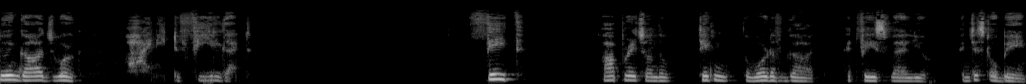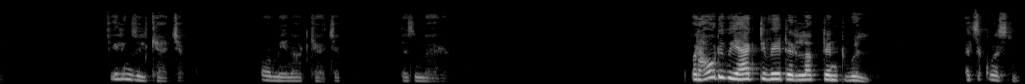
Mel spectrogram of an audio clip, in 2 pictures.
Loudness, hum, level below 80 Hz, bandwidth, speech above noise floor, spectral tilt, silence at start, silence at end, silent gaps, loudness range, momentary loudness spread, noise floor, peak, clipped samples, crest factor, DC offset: -27 LUFS; none; -80 dBFS; 14 kHz; 55 dB; -4 dB/octave; 0 s; 0.1 s; none; 18 LU; 23 LU; -82 dBFS; -6 dBFS; under 0.1%; 24 dB; under 0.1%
